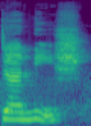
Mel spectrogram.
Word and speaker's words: Dernisk: Dernisk, pronounced Dernish, since the final sk cluster sounds like a sh sound.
